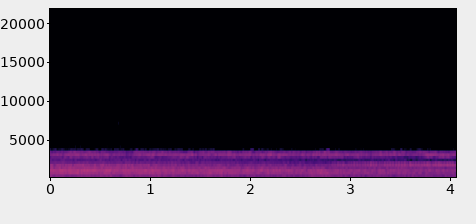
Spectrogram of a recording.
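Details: Michigan spring night chorus of spring peepers alongside American toads, 24 April 2025, stars and partial overcast: continuous shrill peeping band holding steady, with a lower drawn-out trill running beneath it and faint background hiss.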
